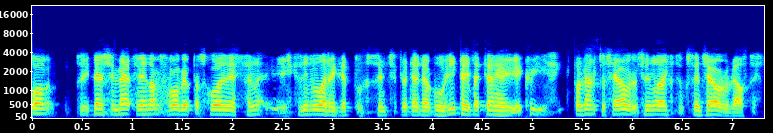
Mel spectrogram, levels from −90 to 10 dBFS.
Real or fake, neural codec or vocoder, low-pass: fake; codec, 16 kHz, 1 kbps, FreqCodec, larger model; 7.2 kHz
